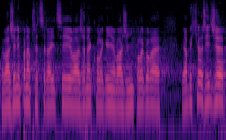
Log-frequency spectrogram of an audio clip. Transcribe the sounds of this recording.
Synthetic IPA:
vaːʒɛniːpanɛpr̥ɛt̪sɛdajiːt͡siːvaːʒɛnɛːko̞lɛɡɪɲɛvaːʒɛɲiːko̞lɛɡovɛː | jaːbɪxcɛlriːt͡sʒɛ

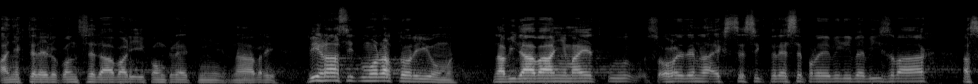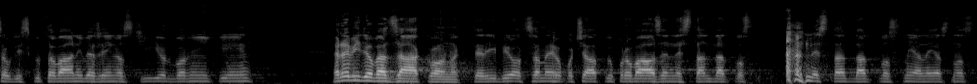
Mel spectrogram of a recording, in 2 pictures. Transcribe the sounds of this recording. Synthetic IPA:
ʔaɲɛk̚t̪ɛɾɛːdo̞ko̞nt͡sɛdaːvalɪːko̞ŋkɾɛːt̪ɲiːnaːvr̩ɦɪ | vɪɦlaːsɪt̪mo̞ɾat̪o̞ɾɪum | navɪdaːvaːɲiːmajɛt̪kusʔo̞ɦlɛdɛmnaɛkst͡sɛsɪkt̪ɛɾɛːsɛpɾo̞jɛvɪlɪvɛviːzvaːx | ʔaso̞wdɪskut̪o̞vaːnɪvɛrɛjno̞sciːo̞dbo̞ɾɲiːkɪ | ɾɛvɪdo̞vat̪zaːko̞nkt̪ɛɾiːbɪlo̞t̪samɛːɦo̞po̞t͡ʃaːt̪kupɾo̞vaːzɛnːɛst̪andaɾt̪nost̪ | nɛst̪andaɾt̪no̞st̪mɪanɛjasnost̪̚

